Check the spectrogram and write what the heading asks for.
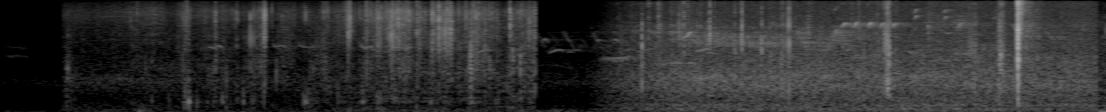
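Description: Quiet rural outdoor ambience: a faint steady hiss with scattered light scuffs and clicks, and a few faint bird chirps. A sharp click comes near the end.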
